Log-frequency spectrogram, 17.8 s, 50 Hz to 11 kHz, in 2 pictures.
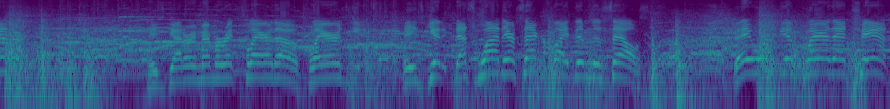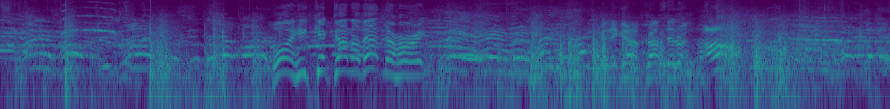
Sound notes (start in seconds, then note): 10.9 crowd chatter; 14.0 crowd chatter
